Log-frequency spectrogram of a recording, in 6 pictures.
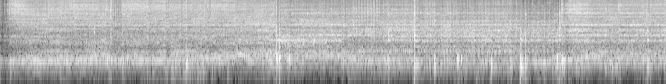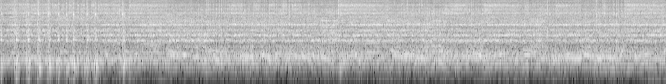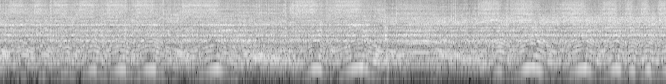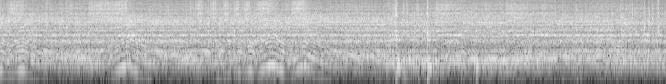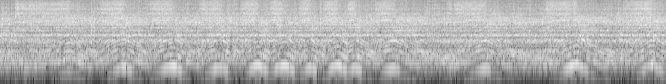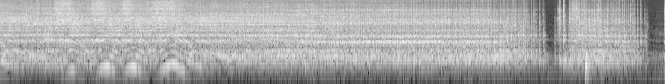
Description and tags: A kid's safe. Opening and closing it's door sounds like a loud chainsaw.
safe, chainsaw, noise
